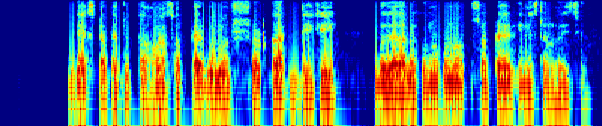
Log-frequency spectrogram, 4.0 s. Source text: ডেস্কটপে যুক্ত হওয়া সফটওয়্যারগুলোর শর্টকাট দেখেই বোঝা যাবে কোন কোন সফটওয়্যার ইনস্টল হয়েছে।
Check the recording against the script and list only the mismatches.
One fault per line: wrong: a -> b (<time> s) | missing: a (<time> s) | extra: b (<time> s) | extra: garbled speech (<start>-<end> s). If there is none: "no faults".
no faults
